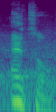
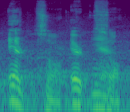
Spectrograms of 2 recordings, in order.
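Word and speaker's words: ERCO: Erzo. Erzo.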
